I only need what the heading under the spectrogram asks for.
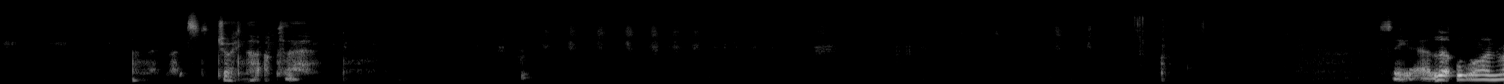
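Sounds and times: paintbrush scratching on paper: 0:00.0 - 0:12.1.

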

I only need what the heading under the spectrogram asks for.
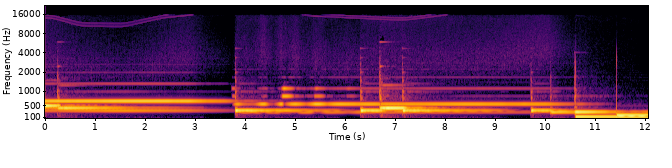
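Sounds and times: held electric piano chord: 0:00.0 - 0:10.9.

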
